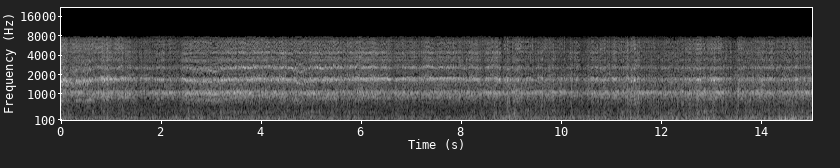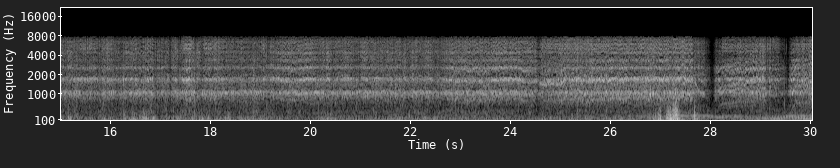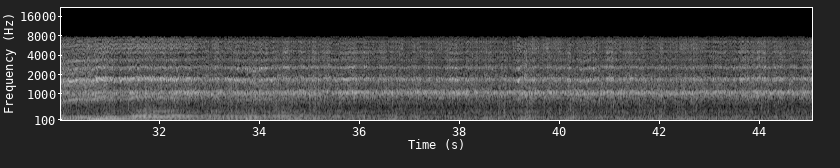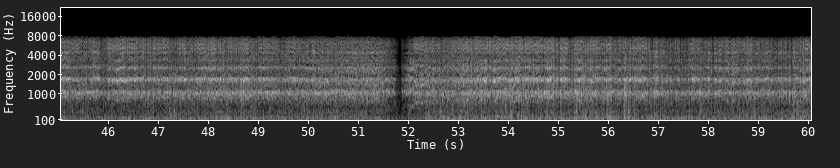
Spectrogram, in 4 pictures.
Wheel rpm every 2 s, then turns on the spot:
220, 220, 230, 230, 230, 230, 230, 230, 230, 230, 230, 230, 210, 190, 120, 200, 230, 230, 230, 230, 230, 230, 230, 230, 230, 180, 180, 230, 230, 220.
none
